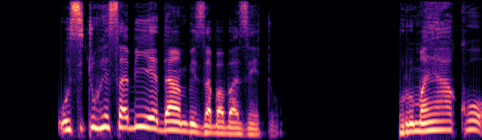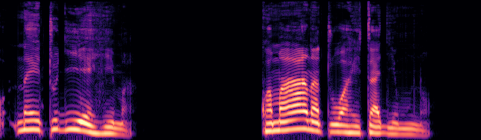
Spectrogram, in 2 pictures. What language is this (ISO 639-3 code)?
swa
